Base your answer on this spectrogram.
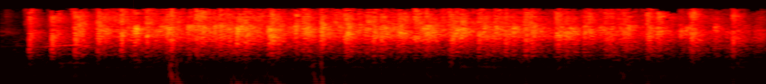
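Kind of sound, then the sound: crowd, audience clapping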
